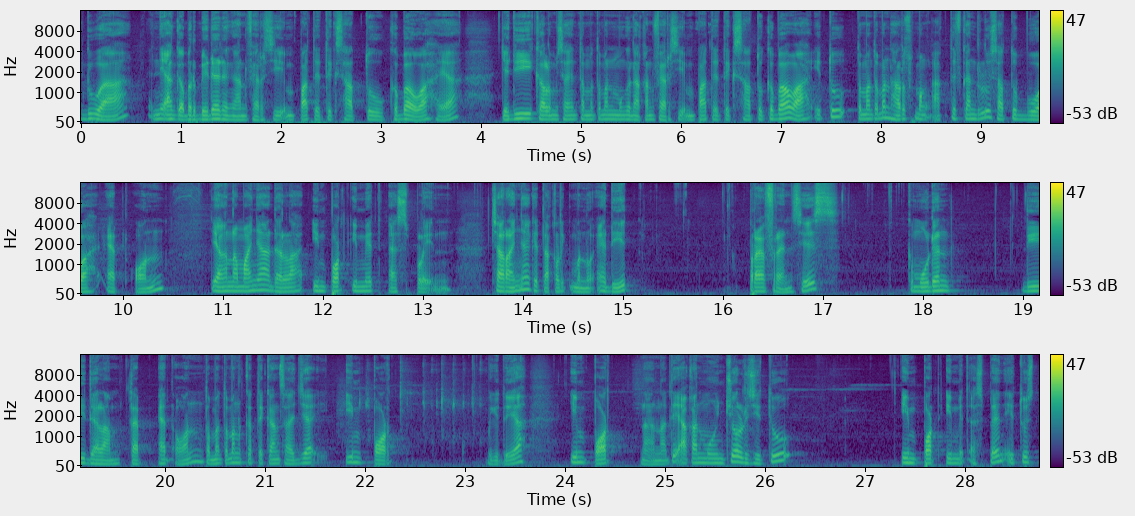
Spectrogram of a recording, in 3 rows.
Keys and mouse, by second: 7.9-28.7 drag.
